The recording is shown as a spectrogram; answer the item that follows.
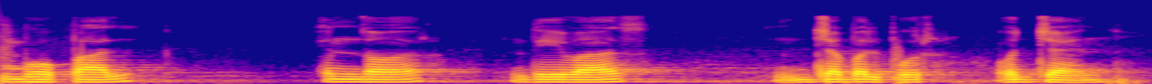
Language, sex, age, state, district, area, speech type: Hindi, male, 18-30, Madhya Pradesh, Bhopal, urban, spontaneous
